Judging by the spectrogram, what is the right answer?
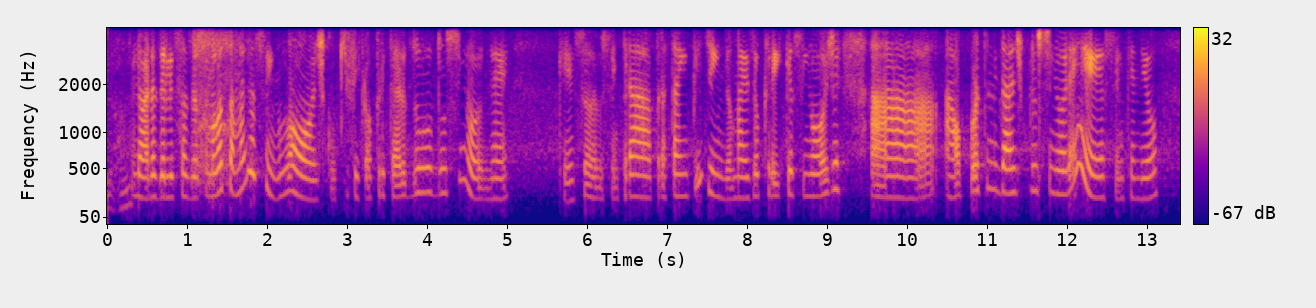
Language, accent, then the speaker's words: Portuguese; Bauru, São Paulo, Brazil; eu também sou daqui de Bauru, aqui na Presidente Kennedy, de frente com o próprio Santander, com o estacionamento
